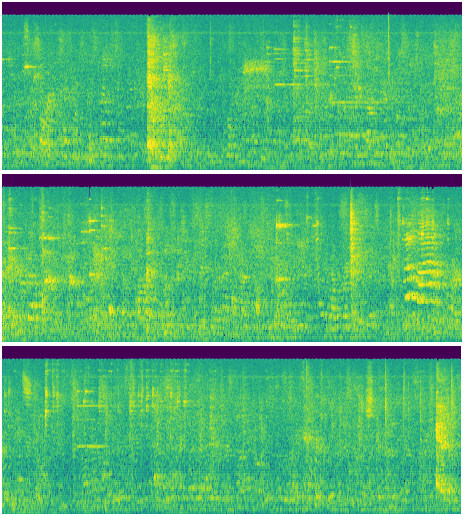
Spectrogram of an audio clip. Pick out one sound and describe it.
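A crowd of children and adults chatter and murmur in a large echoing hall.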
